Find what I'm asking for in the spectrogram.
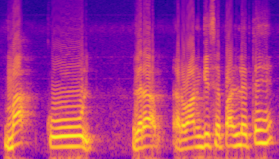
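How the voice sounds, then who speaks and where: A man teaching Quran recitation, drilling slow chanted verses word by word and correcting common mispronunciations. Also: a little high, a little mellow, smooth.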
